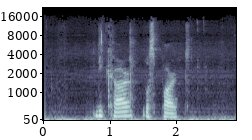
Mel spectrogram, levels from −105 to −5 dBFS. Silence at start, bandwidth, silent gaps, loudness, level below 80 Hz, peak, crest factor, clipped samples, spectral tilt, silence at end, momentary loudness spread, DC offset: 0 s; 15 kHz; none; -24 LUFS; -44 dBFS; -6 dBFS; 20 dB; under 0.1%; -5.5 dB/octave; 0.05 s; 20 LU; under 0.1%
